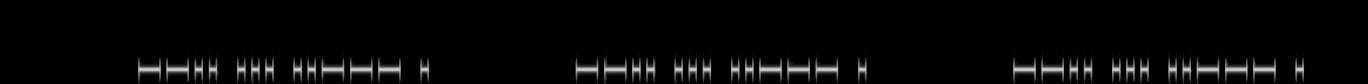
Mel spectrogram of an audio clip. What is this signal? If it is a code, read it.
Morse code, heard as a keyed tone, about 17 wpm, 700 Hz. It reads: ZS2E ZS2E ZS2E
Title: DXCC-100 Call Signs - 4 Characters - Repeated 3x - 17wpm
